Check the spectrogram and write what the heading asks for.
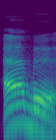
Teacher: Huruf ba pantulkan ab. Pantulannya untuk qalqalah ba ya ke e pantulannya. Ab. Dan ingat qalqalah itu jangan sampai dia tertahan.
